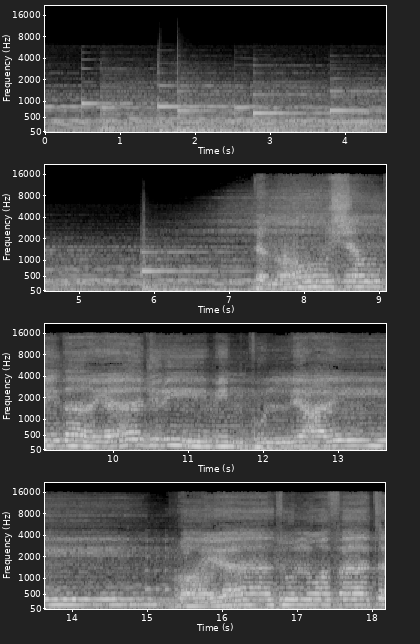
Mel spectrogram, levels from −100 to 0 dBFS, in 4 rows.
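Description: Nothing in this audio stands out as a technical problem, so there's really nothing here to flag.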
